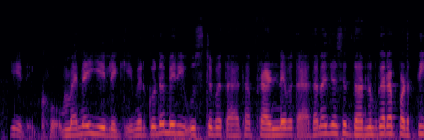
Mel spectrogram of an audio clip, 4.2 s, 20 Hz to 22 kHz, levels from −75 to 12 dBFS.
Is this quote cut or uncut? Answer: uncut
